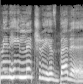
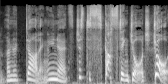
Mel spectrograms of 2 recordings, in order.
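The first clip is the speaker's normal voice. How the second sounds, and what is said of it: Imitated posh English accent. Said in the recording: “we're laughing because of her voice ... I'd quite like to be as posh as her ... It's a good accent.”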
